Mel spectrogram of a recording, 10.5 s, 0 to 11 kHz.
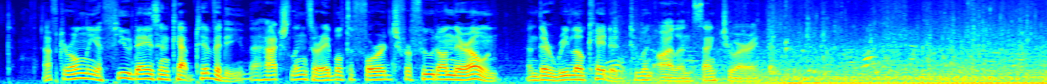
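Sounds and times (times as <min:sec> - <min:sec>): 
speech: 0:00.4 - 0:08.1
water noise: 0:03.2 - 0:10.4
wind: 0:03.2 - 0:10.4
boat engine rumbling while pulling up at an island pier: 0:04.2 - 0:10.4.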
